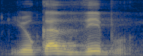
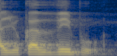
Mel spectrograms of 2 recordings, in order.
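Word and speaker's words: يُكَذِّبُ: lazy you Gazebo yukadzdzibu ini anak-anak modern biasanya yang ini yang salah yukadzibu Mengapa anak modern salah karena membacanya menggunakan tulisan latin kemudian akan terbaca yukadzibu pakai Zain salah yukadzibu salah yukadzibu juga salah pakai gym atau pakai salah harus pakai dengan lele terlalu terlalu dilatih dan Zal yukadzibu kau writer Nazi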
